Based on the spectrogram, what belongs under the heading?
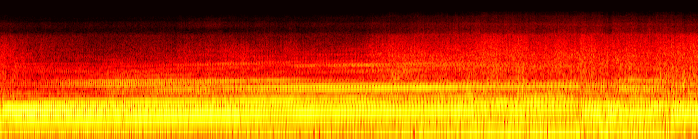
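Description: Motorcycle engine pulling steadily under way, its pitch rising slowly as the bike gathers speed. About six seconds in the pitch breaks and drops, then settles lower: a gear change up.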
